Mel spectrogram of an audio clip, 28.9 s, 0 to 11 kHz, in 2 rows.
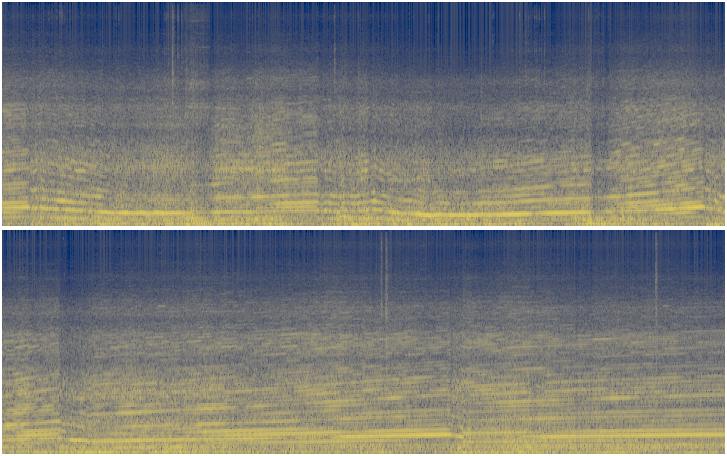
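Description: Honda K20 2.0-litre inline-four in a DC2 Integra Type R, heard from inside the cabin on track. The engine note climbs through the revs and drops sharply at the gear changes, several times, over steady tyre and road noise.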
